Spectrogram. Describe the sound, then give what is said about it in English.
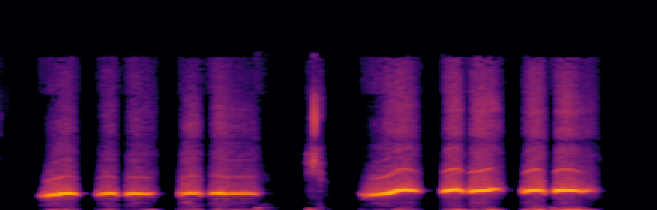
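A person whistles a short, clear melody, the whistle from the TV show The Wire that the closer Bautista comes out to: a phrase of about five notes, a brief pause, then four more sustained, slightly rising notes, with no talking. “Yeah, the whistle. So the fucking whistle.”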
